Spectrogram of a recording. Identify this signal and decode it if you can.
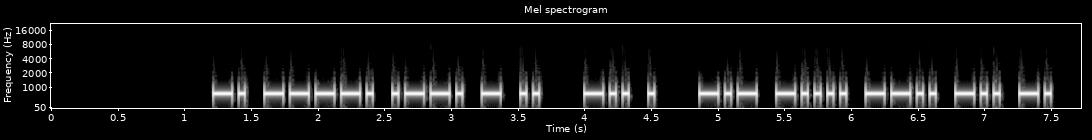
Morse code, heard as a keyed tone, about 25 wpm, 700 Hz. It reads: N9PTI DE K6ZDN
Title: USA Callsign DE Callsign - 5 Characters - 25wpm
